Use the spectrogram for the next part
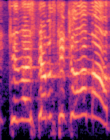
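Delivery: high, loud cry to the church; loud exhortation. Real, not acted. Speaker urges church to pray, loud and high-pitched. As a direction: call it out while still worked up. Startled announcer resumes her exhortation.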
